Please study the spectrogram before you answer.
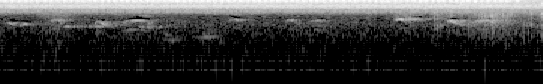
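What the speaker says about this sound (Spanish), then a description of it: "Solo cantan los pajaritos." Small birds chirp and twitter outdoors in short, scattered calls, faint and somewhat distant over a steady high-pitched insect-like hiss, with no talking.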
